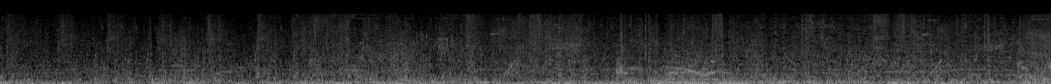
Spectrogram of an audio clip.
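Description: Energy beams crackle and hum.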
